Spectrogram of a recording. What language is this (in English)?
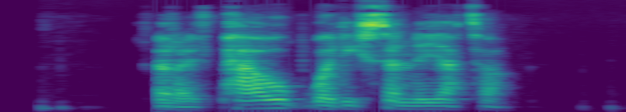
Welsh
